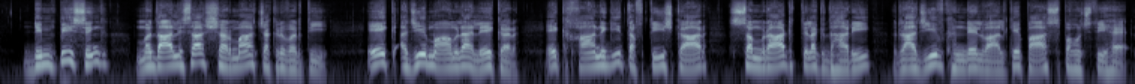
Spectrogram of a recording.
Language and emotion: Urdu, neutral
